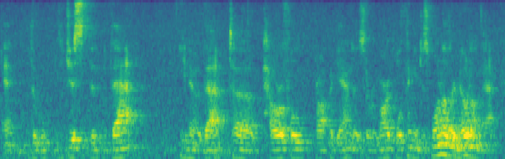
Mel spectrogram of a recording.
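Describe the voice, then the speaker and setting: A middle-aged man with a fairly low voice gives an unscripted talk. He explains earnestly and emphatically, pausing as he searches for phrasing. The sound is roomy and picked up from some distance, with faint noise behind it. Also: steady tone, a little mellow. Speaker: author giving a talk. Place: indoor event room, seated on stage.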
